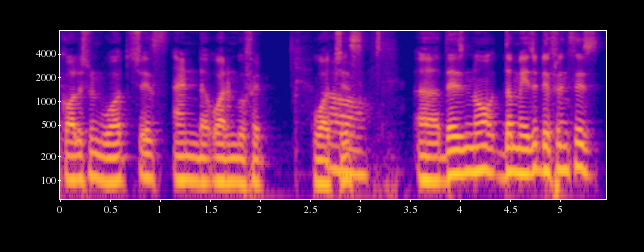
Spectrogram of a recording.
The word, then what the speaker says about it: Buffett: Warren Buffet or yeah. Warren Buffett? – No, Buffett, yeah. – Warren Buffett. – Yeah, I used to say Buffet.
